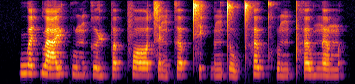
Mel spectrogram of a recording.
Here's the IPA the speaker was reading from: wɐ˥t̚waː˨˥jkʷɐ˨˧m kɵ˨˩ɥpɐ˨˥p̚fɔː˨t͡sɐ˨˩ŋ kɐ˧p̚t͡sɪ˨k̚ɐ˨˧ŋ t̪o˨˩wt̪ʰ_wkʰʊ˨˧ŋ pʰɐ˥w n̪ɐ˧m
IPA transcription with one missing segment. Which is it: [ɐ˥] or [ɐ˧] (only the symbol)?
ɐ˥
